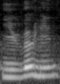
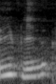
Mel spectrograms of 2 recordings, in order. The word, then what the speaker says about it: Yveline: Ma grand-mère a dit qu'il fallait prononcer le E à la maternité. Donc, ma famille prononce le E, Yveline, au lieu de Yveline.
